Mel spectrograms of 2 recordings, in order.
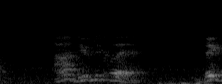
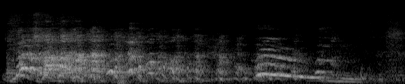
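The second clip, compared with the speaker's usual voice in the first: loud laugh; 9 dB louder than usual. Acted. Big laugh at accusation.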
